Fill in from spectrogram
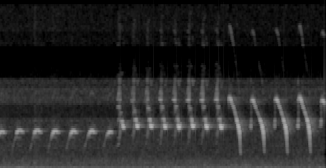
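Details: White-headed munia in captivity singing copied canary notes: evenly spaced short high whistles, then a faster stretch of doubled ticks, then several steep descending swoops.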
